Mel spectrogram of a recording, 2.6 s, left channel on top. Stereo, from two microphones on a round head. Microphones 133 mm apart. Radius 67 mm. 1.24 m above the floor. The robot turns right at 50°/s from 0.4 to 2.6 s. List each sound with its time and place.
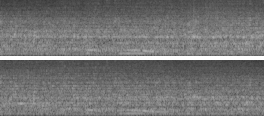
0.0 s running water: 35° right, 1.2 m; by 2.6 s 75° left, 1.2 m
